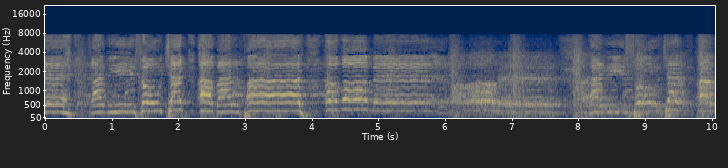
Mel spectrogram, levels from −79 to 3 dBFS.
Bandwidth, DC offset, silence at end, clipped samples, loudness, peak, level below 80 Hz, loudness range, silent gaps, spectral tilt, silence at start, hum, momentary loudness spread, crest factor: 8 kHz; under 0.1%; 0 s; under 0.1%; -23 LUFS; -6 dBFS; -62 dBFS; 5 LU; none; -1 dB/octave; 0 s; none; 8 LU; 18 dB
